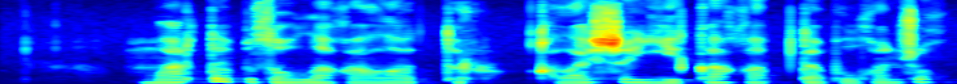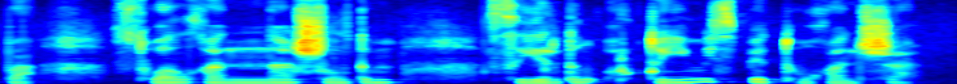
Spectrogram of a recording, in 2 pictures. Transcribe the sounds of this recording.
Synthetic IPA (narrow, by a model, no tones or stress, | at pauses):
mɑɾt̪ɑbʊzɑwlˠɑʁɑlˠɑt̪ʰʊɾqʰɑlˠɑjʃɑje̞kʲɑqɑp̚t̪ɑbo̞lˠʁɑnʒo̞qpɑsuɑlˠʁɑnənɑʒəlˠd̪əmsəjəɾd̪əŋʊɾqəje̞me̞spe̞t̪ʰuʁɑnʃɑ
